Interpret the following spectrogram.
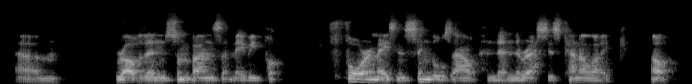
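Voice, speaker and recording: A man talks at a moderate pace in a fairly low voice. His intonation stays flat and monotone. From England-born, raised in Glasgow, Scotland. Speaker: rock band musician. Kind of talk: interview.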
